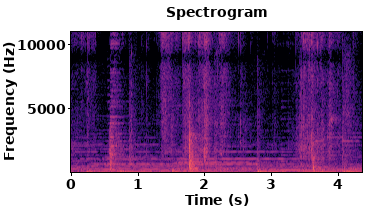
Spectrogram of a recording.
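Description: A knife chops through an onion on a board, giving several sharp, separate thunks spaced about a second apart, close and fairly loud, with faint kitchen background between cuts.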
